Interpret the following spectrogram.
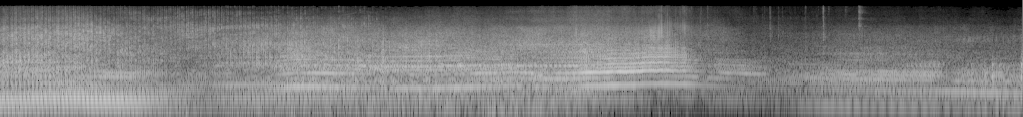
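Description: Four-wheel-drive folkrace cars racing past on a dirt track. Their engines climb in pitch under hard acceleration, loudest as they pass close about six seconds in. About seven seconds in the sound drops suddenly and falls in pitch as the cars pull away.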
